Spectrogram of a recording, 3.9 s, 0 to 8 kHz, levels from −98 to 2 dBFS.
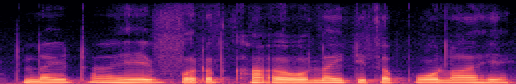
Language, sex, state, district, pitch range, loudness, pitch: Marathi, male, Maharashtra, Pune, 155-165 Hz, -14 LUFS, 160 Hz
